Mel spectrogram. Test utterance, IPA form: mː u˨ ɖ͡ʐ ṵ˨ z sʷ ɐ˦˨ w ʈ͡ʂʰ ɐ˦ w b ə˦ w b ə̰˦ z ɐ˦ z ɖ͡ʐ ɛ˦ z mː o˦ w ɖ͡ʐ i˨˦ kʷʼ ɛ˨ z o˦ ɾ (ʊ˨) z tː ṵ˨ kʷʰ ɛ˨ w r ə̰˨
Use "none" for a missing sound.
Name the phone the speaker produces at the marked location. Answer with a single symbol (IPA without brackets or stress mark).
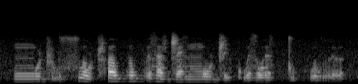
ə˨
